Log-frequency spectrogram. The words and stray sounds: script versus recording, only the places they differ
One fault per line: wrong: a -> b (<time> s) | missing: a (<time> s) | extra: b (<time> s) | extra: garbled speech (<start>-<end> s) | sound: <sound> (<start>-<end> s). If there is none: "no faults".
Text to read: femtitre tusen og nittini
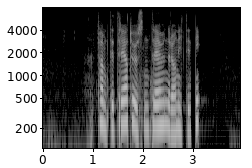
extra: tre hundre (2.2 s)
sound: dropout (3.0-3.1 s)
